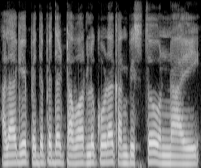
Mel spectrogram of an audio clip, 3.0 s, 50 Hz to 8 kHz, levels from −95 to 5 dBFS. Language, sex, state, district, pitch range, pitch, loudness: Telugu, male, Telangana, Hyderabad, 140-155 Hz, 150 Hz, -14 LUFS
